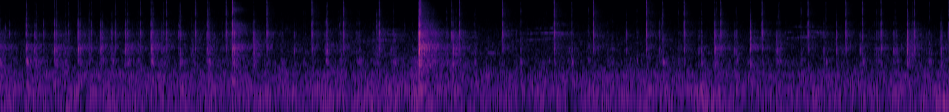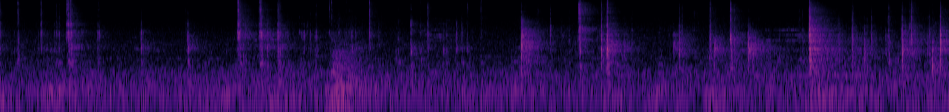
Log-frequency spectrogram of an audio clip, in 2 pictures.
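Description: Hand screwdriver working the small screws of a mortise lock body's metal faceplate, giving scattered irregular metal clicks and ticks. A sharper knock comes about six seconds in, and several louder knocks come near the end.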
